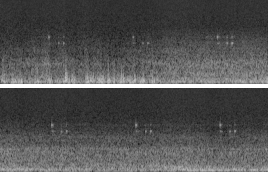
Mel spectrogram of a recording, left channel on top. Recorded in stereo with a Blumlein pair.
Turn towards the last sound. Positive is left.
No sound to turn to.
